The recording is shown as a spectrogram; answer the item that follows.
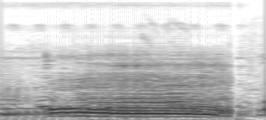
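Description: Dinosaur bellow sound effect: one low, drawn-out call that falls slightly in pitch and cuts off abruptly near the end.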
